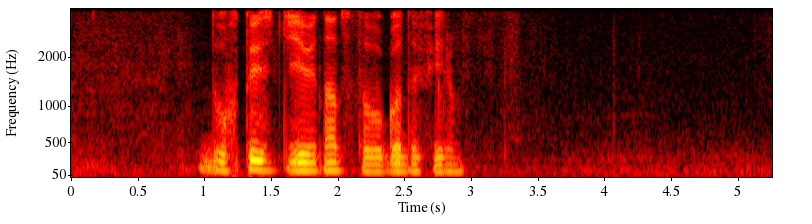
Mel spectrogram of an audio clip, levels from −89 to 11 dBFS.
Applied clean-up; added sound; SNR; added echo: none; none; none; none.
